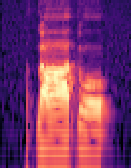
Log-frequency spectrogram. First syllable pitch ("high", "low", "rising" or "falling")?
high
